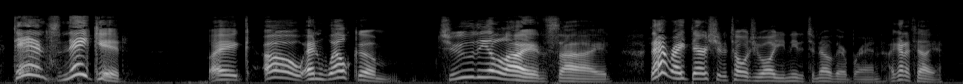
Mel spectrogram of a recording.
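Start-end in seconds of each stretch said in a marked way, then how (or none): 0.2-1.3 mock, loud, high yell shouted across the room. Retelling what someone yelled at her after whispering it, retelling a yell. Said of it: "turned around and yelled it".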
